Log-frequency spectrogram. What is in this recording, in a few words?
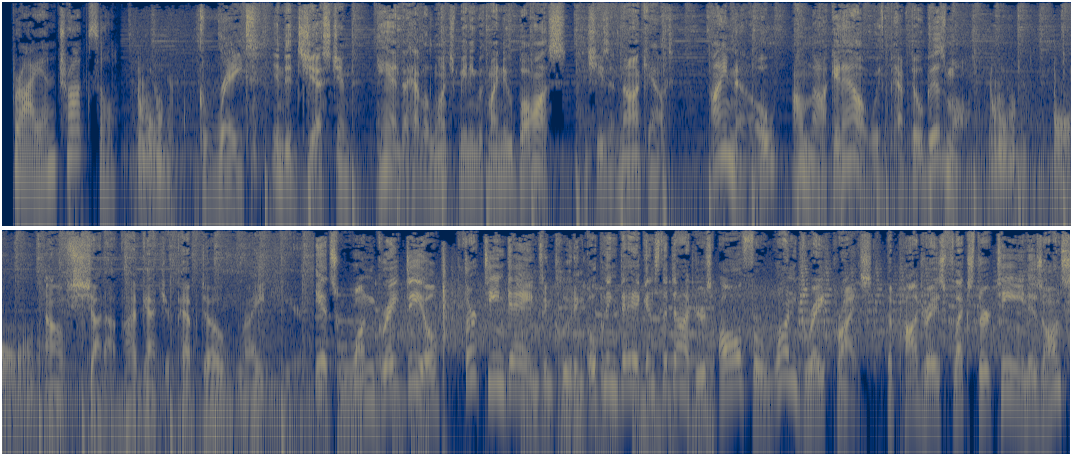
commercial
